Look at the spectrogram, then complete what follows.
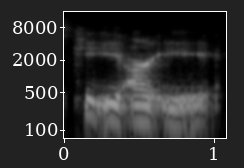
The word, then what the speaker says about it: Shari Perry: Oh my gosh, Shari Perry. So it's Pere, and her first name is spelled Chari.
